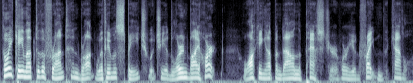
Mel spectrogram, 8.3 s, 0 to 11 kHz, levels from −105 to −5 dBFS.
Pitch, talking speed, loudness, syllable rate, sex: 140 Hz, 225 wpm, -20 LUFS, 5.2 syllables/s, male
